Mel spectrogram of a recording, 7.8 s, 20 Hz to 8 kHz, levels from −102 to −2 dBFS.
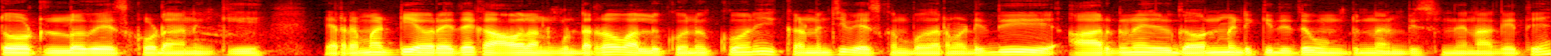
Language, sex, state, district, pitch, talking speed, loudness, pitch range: Telugu, male, Andhra Pradesh, Anantapur, 105 Hz, 170 wpm, -17 LUFS, 100-115 Hz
